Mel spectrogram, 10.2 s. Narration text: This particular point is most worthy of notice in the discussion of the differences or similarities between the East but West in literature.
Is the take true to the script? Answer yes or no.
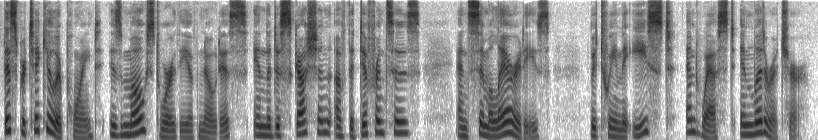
no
